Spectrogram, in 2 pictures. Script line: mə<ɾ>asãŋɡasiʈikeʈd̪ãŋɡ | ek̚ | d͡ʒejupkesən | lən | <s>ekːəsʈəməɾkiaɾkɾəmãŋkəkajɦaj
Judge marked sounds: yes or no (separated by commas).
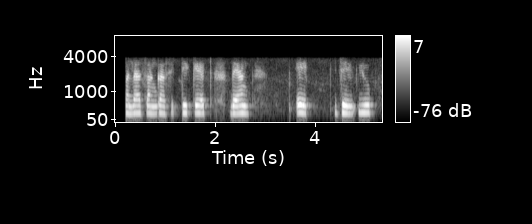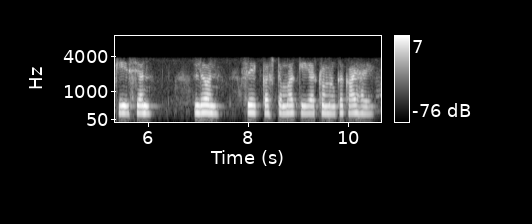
no, yes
